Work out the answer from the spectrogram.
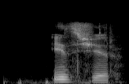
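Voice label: "изсир", Komi, male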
